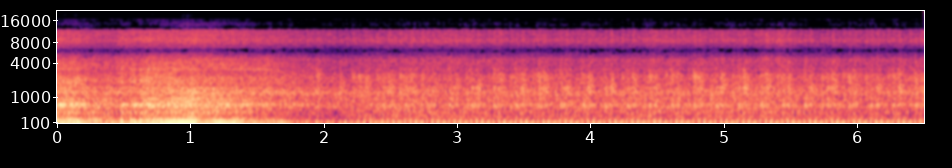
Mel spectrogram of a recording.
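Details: Toyota 2L-T diesel on cold start after piston ring replacement without top overhaul, possible head issues: brief rev falls back to lumpy idle with uneven shaky beat; one bad injector not firing cleanly.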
